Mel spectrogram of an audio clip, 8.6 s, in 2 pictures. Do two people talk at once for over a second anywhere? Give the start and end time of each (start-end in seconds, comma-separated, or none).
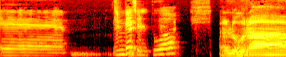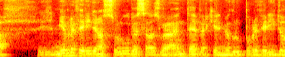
none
